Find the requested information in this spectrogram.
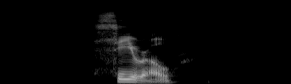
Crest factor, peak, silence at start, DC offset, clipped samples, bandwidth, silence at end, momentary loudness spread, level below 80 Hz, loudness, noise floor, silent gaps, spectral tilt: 20 dB; -14 dBFS; 0.95 s; under 0.1%; under 0.1%; 12 kHz; 1.2 s; 14 LU; -72 dBFS; -29 LUFS; -89 dBFS; none; -5 dB/octave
